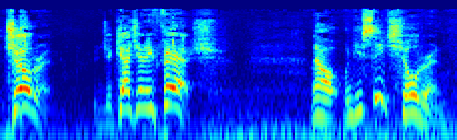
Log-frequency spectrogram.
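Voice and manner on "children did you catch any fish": loud, raised call across water; projected, higher-pitched hail; booming voice. Acted. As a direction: call out to a far-off boat. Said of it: "in a booming voice, because it was a hundred feet out".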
